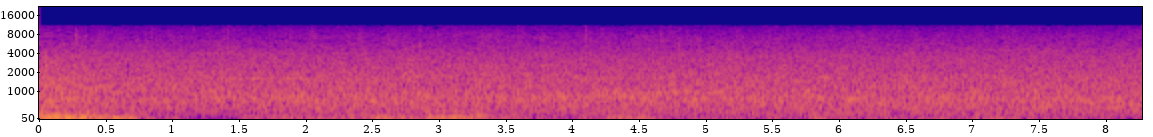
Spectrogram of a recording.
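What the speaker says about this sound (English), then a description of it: "The rain, as we've mentioned, coming down fairly steadily here at game time." Steady rain falling over a ballpark at game time in the baseball video game MLB The Show 16, a dense, even hiss that continues without a break, with a low rumble near the start.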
